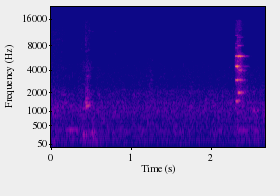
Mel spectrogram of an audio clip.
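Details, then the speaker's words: New BIQU BX 3D printer starting a print: two short high-pitched chirps about two seconds apart in a quiet room; cause of chirping unknown. "why is it chirping i don't know why it's chirping it's chirping it's like a little bird you know"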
